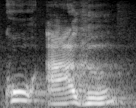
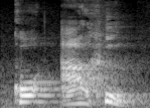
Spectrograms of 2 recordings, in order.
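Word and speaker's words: כֹּחַ: 코아흐. 정화가 발음. 코아흐.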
